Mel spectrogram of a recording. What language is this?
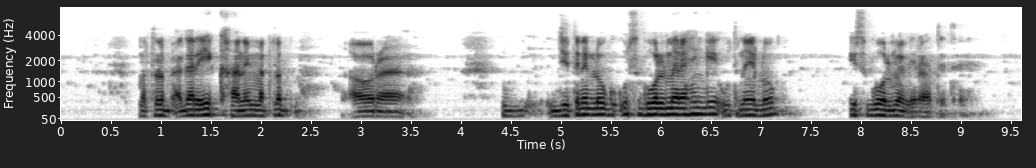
Hindi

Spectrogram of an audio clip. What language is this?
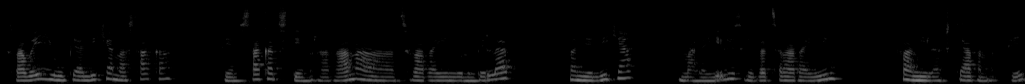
Malagasy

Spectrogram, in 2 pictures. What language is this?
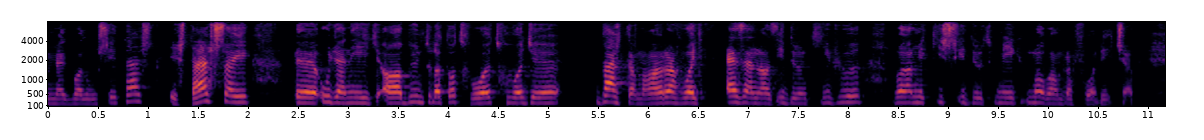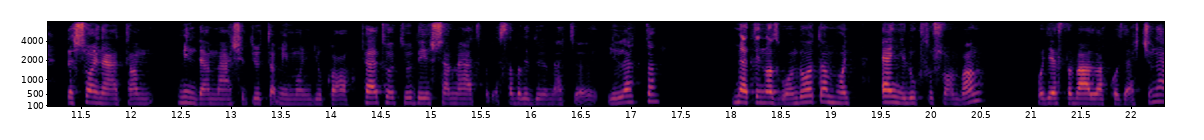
Hungarian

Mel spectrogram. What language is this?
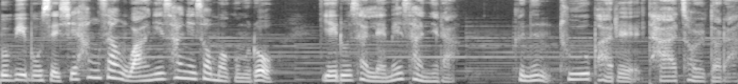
Korean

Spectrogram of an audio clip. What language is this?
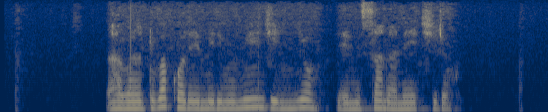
Ganda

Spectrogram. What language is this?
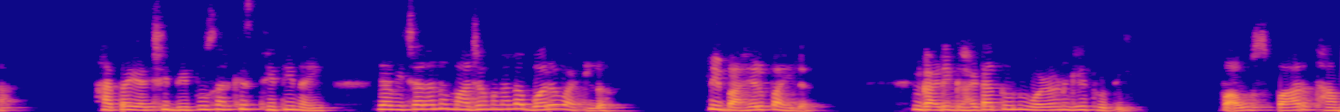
Marathi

